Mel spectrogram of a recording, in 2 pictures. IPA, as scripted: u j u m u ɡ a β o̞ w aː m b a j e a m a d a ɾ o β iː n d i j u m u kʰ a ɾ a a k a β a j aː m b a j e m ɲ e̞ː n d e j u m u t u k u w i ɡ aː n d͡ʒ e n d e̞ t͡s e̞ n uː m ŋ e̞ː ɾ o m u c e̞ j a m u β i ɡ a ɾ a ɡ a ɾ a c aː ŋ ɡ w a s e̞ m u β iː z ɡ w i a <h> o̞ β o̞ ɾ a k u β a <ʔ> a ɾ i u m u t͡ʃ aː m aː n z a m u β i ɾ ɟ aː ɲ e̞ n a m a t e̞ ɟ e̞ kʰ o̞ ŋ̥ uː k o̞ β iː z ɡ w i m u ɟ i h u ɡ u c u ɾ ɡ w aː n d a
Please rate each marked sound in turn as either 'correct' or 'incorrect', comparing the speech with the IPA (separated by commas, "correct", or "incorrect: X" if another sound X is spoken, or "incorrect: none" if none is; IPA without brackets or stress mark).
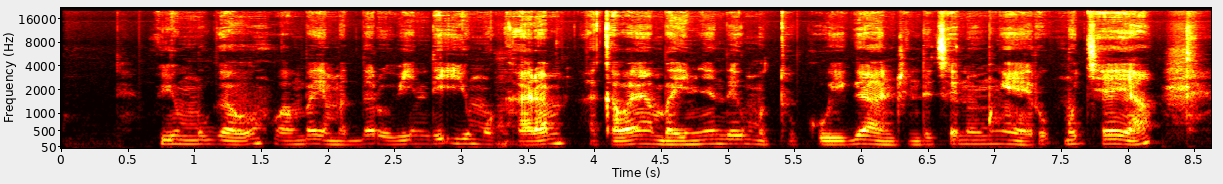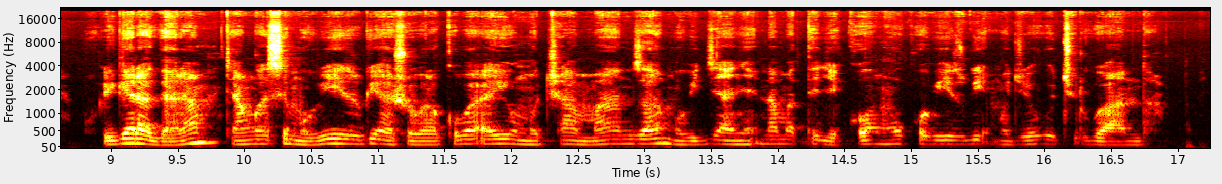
incorrect: ʃ, correct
